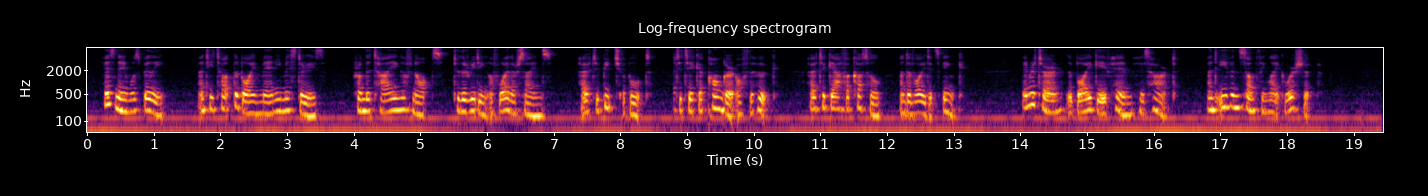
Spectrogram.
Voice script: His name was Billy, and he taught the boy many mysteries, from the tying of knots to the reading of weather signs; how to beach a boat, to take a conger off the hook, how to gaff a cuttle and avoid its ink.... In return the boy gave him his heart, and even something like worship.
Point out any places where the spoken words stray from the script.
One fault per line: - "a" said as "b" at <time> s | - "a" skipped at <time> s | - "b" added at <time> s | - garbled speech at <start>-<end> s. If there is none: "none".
none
